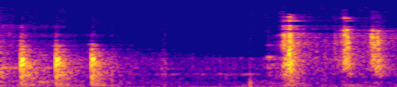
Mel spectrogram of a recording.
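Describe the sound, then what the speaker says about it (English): Knocks on an apartment door: a quick group of three raps followed by a pause, then another group of three, close and crisp in a quiet space. "I knocked."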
